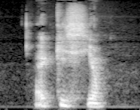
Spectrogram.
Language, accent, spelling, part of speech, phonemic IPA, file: French, Canada, acquissions, verb, /a.ki.sjɔ̃/, LL-Q150 (fra)-acquissions.wav
- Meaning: first-person plural imperfect subjunctive of acquérir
